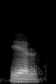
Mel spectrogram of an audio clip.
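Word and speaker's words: heir: एयर को जब हम इसको कहते हैं, हेयर नहीं कहा जाता है, एयर, तो ध्यान रखिएगा इसको।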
